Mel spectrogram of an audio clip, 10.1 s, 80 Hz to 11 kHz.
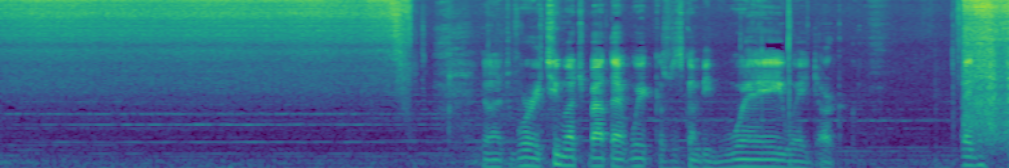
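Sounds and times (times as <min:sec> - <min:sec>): airbrush spraying hiss: 0:00.0 - 0:04.2, 0:09.6 - 0:10.0.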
